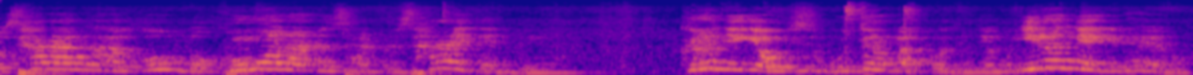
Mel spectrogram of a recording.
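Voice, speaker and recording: Animated woman telling stories at a seminar. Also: sits high, a little hiss or hum. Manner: animated, storytelling, laughing asides. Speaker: seminar speaker. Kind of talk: business presentation. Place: seminar room. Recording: echoey room, distant mic.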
